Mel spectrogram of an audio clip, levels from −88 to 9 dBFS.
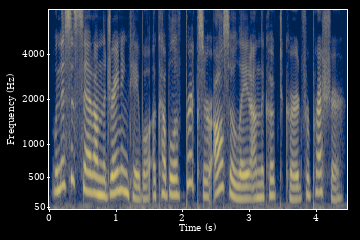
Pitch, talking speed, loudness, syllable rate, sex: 245 Hz, 280 wpm, -16 LUFS, 6.7 syllables/s, female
